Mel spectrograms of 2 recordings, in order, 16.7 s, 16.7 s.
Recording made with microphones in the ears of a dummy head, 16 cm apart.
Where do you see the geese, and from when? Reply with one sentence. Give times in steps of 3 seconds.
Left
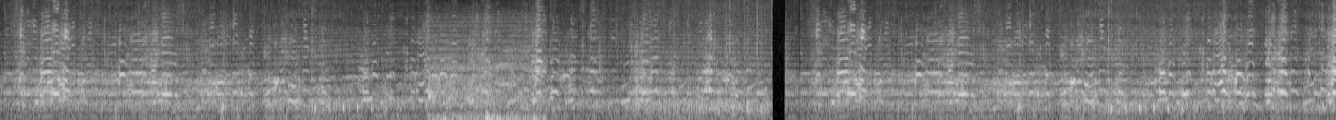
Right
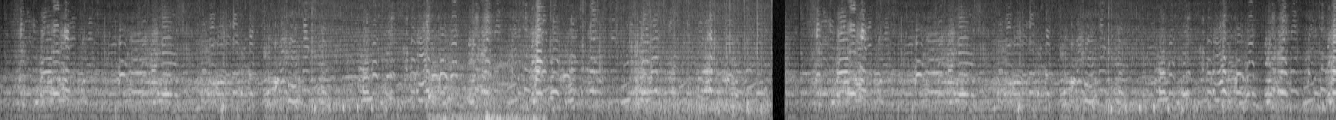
You can hear the geese on the left from 0 s, in the centre from 3 s and on the left from 12 s.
